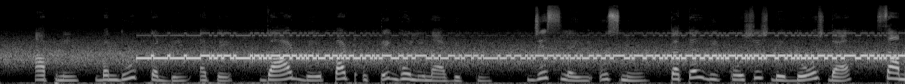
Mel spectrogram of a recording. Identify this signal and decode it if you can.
RTTY (45.45 baud, 170 Hz shift), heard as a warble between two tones, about 1360 Hz centre, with radio static, a narrow filter and speech in Punjabi. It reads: DE SURCROIT, UNE FUITE DAIR SE FAIT …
